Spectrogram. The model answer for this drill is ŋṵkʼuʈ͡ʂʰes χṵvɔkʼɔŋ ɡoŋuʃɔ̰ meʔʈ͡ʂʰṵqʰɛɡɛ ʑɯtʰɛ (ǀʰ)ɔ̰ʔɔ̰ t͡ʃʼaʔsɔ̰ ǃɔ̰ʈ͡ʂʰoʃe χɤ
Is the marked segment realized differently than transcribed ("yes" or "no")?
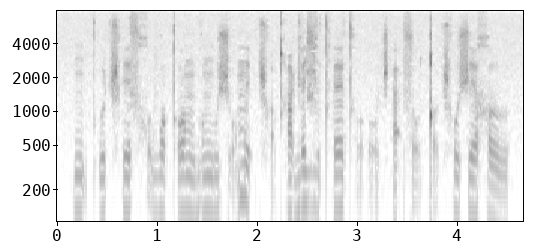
yes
